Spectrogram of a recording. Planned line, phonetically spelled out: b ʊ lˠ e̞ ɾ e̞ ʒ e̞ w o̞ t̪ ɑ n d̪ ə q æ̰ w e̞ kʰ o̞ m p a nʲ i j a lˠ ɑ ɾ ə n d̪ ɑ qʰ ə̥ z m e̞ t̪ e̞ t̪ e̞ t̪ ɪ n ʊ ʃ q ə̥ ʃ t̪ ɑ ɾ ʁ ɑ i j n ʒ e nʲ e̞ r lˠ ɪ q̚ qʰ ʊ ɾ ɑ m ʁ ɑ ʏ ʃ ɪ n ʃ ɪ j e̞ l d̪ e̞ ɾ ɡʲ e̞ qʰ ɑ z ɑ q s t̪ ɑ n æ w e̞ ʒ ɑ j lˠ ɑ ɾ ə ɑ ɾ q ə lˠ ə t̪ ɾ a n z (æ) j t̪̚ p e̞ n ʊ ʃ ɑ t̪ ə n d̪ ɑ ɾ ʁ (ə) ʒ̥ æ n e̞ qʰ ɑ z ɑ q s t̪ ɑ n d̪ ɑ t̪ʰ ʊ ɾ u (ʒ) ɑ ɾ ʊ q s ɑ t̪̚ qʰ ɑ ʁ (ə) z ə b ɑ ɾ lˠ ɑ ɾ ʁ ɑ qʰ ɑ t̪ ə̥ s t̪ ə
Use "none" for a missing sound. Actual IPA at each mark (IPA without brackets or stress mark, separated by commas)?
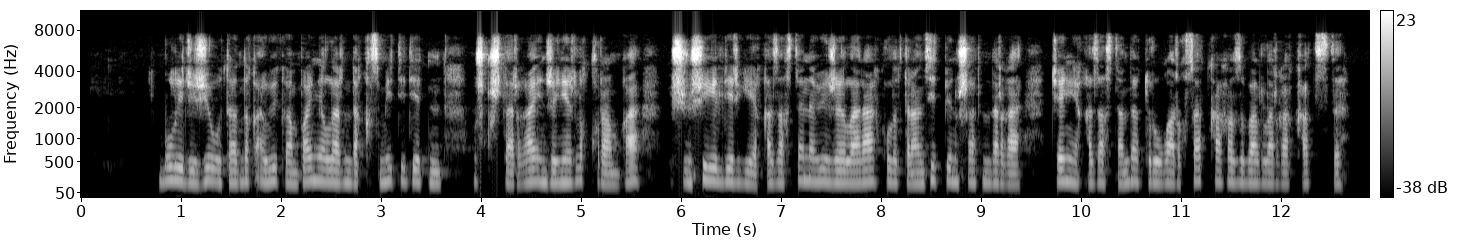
i, ɑ, ʁ, ɑ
